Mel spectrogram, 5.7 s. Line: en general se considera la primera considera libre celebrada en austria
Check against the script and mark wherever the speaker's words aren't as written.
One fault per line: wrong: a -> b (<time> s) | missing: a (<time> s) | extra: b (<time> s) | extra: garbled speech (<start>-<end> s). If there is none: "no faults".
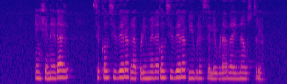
no faults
